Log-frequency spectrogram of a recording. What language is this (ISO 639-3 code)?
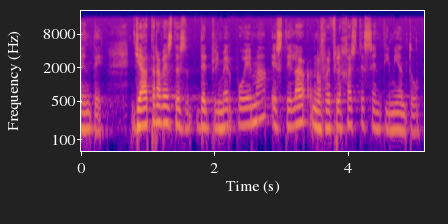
spa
